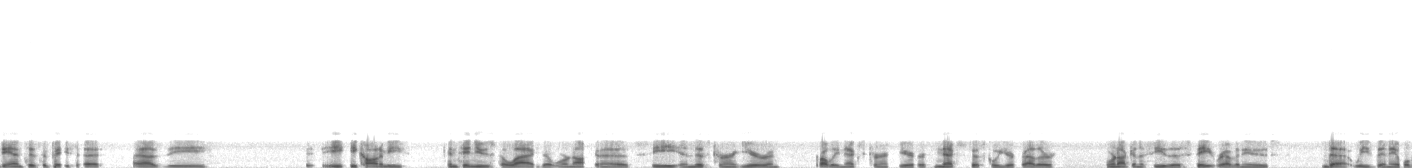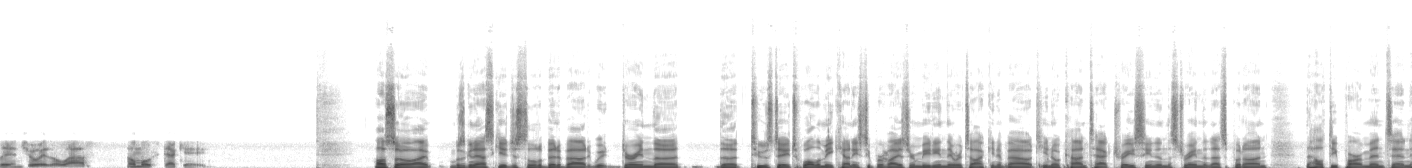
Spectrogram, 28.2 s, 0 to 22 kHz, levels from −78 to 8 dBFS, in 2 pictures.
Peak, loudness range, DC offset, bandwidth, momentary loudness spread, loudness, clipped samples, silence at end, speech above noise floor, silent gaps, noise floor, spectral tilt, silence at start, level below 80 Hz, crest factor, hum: -2 dBFS; 8 LU; under 0.1%; 14.5 kHz; 11 LU; -24 LUFS; under 0.1%; 0 s; 42 dB; none; -65 dBFS; -5.5 dB/octave; 0 s; -50 dBFS; 22 dB; none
